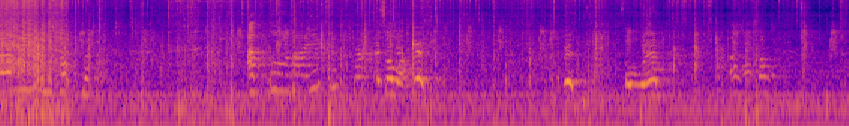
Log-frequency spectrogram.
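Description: Bicycle tyres roll over a wet road.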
